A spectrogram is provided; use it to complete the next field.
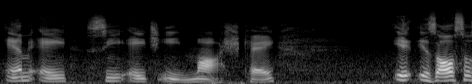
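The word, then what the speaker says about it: mâche: want to be planting in October is called Mache. Okay, Mache is a plant that a lot of people are not really familiar with. It's spelled M-A-C-H-E, Mache.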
